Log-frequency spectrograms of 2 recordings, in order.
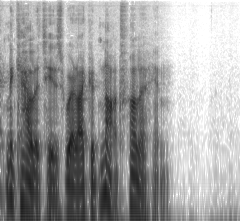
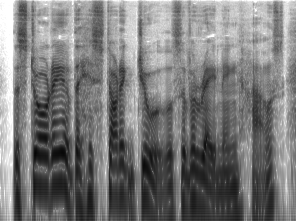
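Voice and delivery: ordinary delivery, nothing marked

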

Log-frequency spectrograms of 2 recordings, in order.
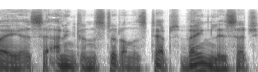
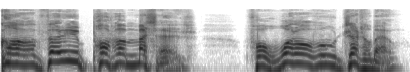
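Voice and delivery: high, otherworldly messenger voice; Shiramako; 14 semitones higher than usual. A narrator's reading. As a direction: pipe it out very high, like a séance spirit. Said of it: "announced Shiramako".

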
